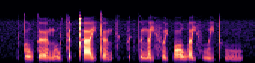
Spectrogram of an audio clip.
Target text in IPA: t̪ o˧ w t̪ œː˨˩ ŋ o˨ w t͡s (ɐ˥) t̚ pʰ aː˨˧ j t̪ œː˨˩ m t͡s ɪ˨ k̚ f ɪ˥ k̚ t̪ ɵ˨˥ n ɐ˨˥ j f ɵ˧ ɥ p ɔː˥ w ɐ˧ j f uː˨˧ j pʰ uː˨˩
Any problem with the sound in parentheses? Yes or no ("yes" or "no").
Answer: no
